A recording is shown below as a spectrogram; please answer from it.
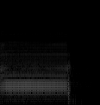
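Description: A man's voice holding one long, level vowel, cut off sharply after about a second and a half and then fading out.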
